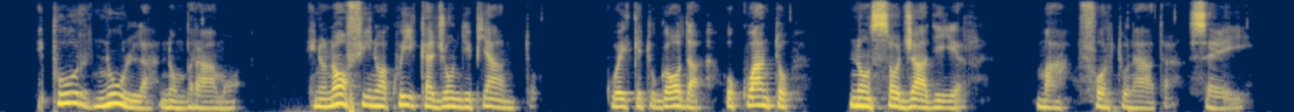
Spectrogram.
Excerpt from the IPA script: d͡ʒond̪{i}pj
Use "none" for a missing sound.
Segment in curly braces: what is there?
i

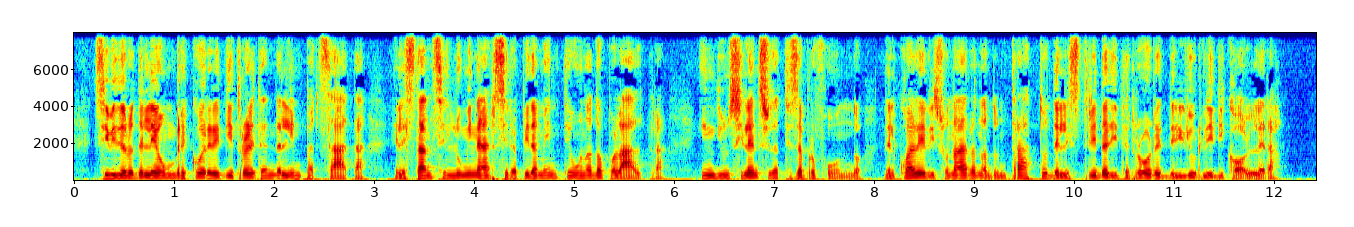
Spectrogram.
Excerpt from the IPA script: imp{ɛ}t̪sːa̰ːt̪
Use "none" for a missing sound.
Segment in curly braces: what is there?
a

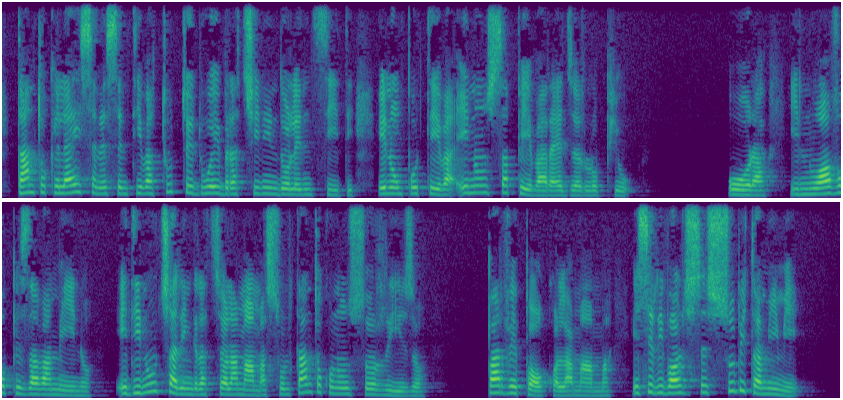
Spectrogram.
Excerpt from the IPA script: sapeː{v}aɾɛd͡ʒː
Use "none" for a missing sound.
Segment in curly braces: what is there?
v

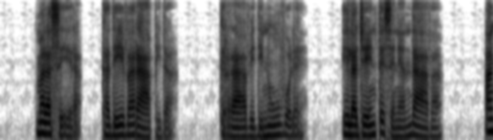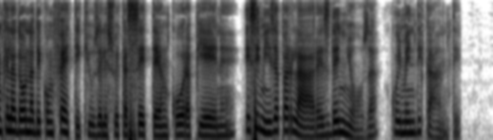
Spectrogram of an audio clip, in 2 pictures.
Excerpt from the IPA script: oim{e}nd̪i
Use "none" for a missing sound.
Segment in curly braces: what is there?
e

